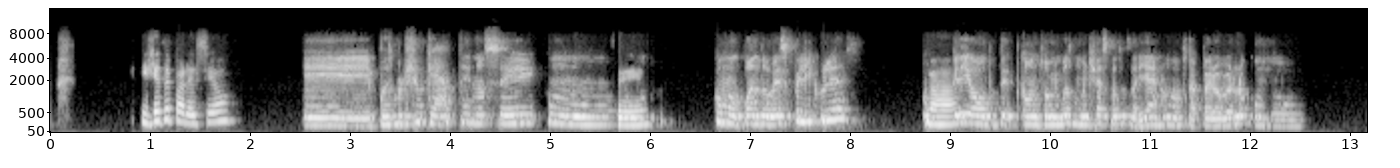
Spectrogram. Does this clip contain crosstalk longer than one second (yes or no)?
no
